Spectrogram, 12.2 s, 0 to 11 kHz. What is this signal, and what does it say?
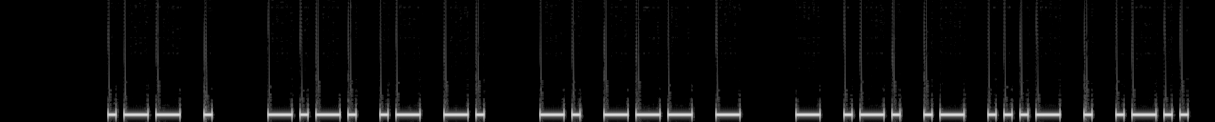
Morse code, heard as a keyed tone, about 15 wpm, 700 Hz. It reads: WE CAN NOT TRAVEL
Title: Sentences from Top 1000 Words - Review Part 2 - 15wpm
